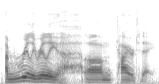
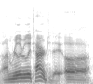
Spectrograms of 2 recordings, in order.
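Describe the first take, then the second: First: A filled pause comes inside the sentence. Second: A filled pause comes after the sentence.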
